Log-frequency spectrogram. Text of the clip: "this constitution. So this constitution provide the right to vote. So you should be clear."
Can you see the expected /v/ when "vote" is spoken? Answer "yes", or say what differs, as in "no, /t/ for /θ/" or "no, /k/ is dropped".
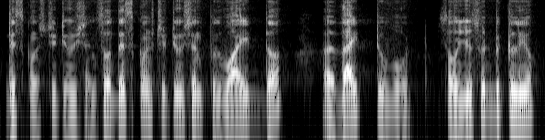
yes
